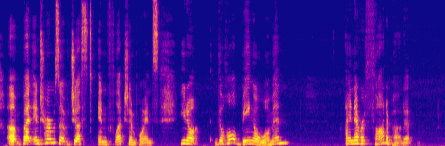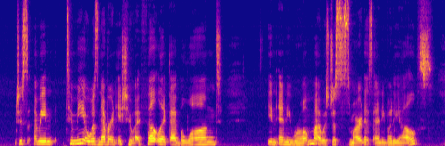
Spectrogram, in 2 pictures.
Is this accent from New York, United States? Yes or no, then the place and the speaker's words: yes; New York City, New York, United States; I grew up in New York City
